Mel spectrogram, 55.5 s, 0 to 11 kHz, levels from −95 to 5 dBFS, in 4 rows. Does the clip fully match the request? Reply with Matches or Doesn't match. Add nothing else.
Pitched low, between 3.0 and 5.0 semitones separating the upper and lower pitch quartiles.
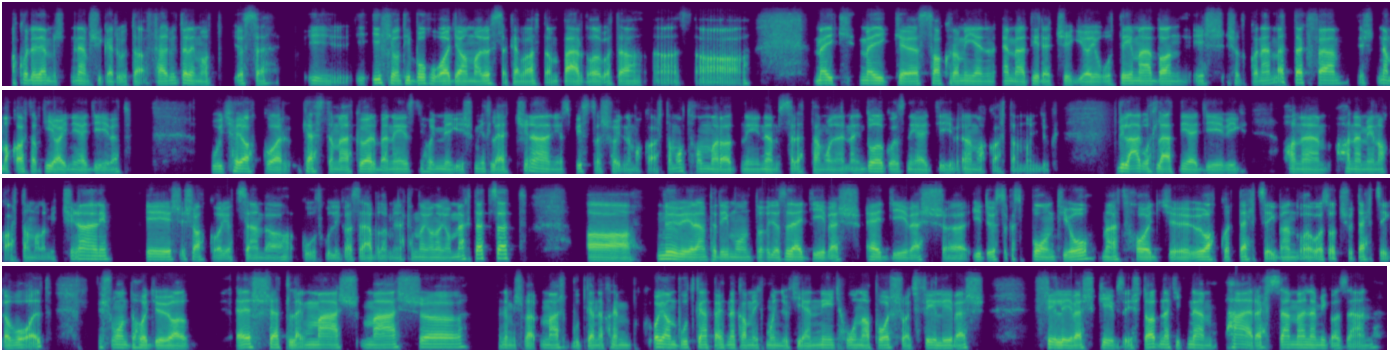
Doesn't match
